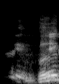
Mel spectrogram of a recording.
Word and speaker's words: Byrne: The Y you can pronounce it. Burn.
